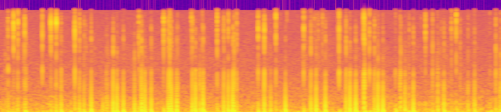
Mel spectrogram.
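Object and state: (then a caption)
Glass dropper bottle. A small glass serum dropper bottle with a silver cap, which appears to hold liquid, is held close to the face and tapped and scratched with long painted fingernails. The result is a quiet, dense stream of rapid, crisp clicks and scratchy rasps with bright, sharp edges over a low, muffled rumble.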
